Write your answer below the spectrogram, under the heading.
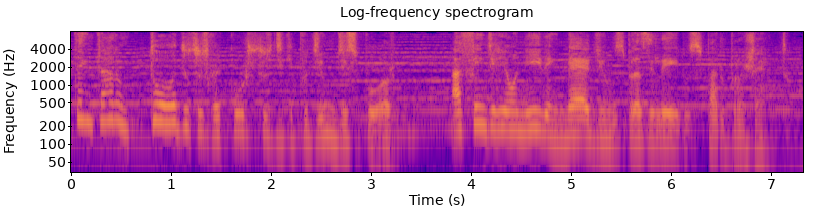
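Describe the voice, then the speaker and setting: A man's voice: medium pitch, very animated, moderate pace. A man reading scripted dramatic narration for an audiobook novel. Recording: dull audio under clear music.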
